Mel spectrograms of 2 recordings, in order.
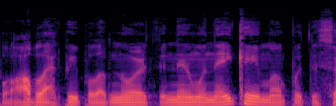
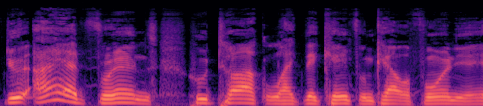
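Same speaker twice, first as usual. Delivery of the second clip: ordinary delivery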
